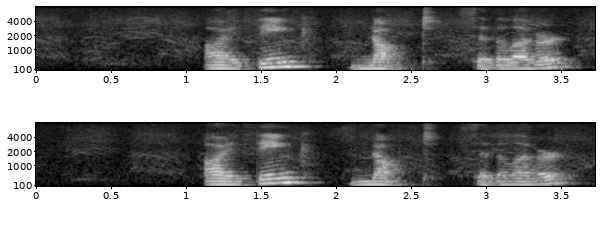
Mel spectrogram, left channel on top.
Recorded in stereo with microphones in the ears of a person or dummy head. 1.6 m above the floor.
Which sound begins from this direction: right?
A woman speaking, at 1.1 s.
